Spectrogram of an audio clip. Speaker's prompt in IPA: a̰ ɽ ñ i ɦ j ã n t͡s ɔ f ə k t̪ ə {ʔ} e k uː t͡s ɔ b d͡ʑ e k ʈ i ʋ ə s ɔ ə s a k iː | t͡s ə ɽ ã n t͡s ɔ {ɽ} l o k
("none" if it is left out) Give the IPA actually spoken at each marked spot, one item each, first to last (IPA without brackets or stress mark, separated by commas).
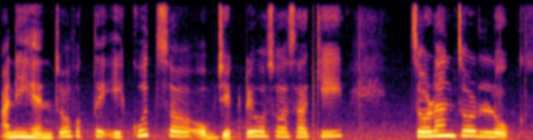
ʔ, ɽ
